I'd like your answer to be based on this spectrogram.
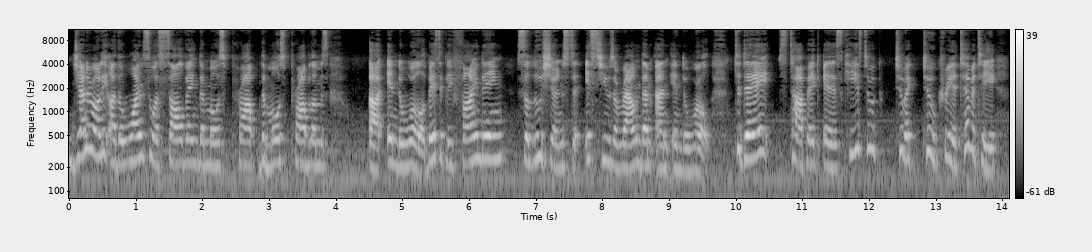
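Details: Adult woman with a major speech impediment since childhood who still stutters sometimes; stuttering.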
